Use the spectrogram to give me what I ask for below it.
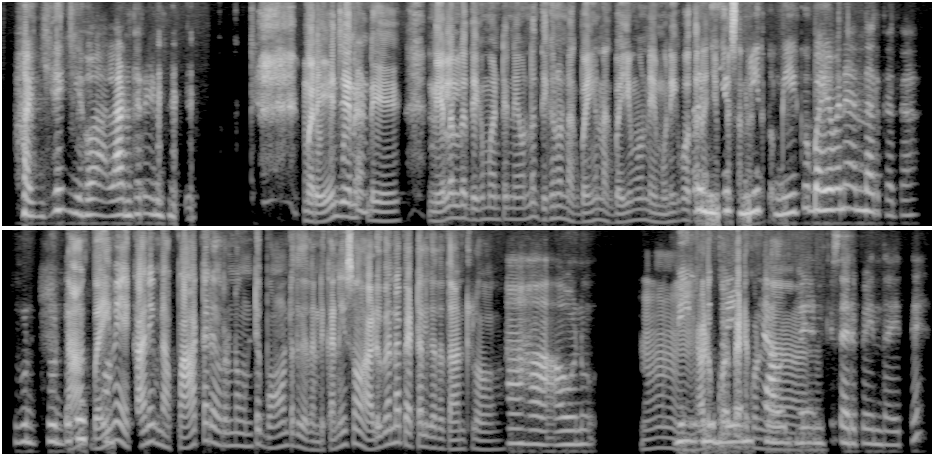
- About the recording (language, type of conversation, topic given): Telugu, podcast, సముద్రతీరంలో మీరు అనుభవించిన ప్రశాంతత గురించి వివరంగా చెప్పగలరా?
- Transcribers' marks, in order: laughing while speaking: "అయ్యయ్యో! అలా అంటారేంటండి?"; chuckle; static; in English: "పార్ట్‌నర్"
